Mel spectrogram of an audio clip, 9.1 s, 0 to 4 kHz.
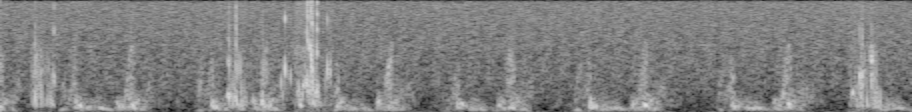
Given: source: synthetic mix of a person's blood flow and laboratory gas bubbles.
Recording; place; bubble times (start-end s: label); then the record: Doppler ultrasound of blood flow; precordium
0.28-0.56 s: bubbles
2.23-2.53 s: bubbles
2.58-2.73 s: bubbles
2.77-3.33 s: bubbles
8.47-8.83 s: bubbles
From the record:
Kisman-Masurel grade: 233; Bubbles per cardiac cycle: several, 3 to 8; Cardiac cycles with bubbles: 50 to 99%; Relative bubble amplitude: loud (0.450 to 0.775); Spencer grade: 3 (all of the cardiac periods contain showers or single bubble signals, but not dominating or overriding the cardiac motion signals); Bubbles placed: only in the low amplitude regions of the cardiac cycle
